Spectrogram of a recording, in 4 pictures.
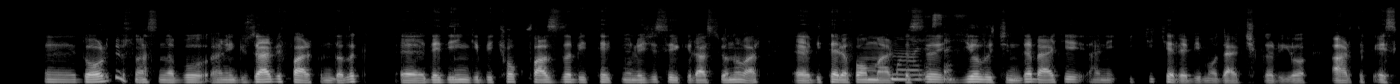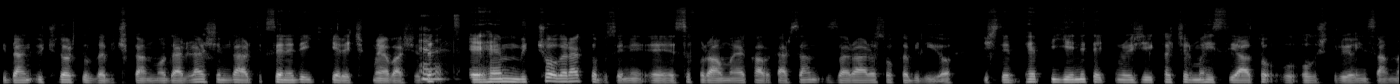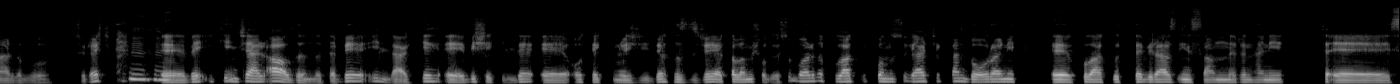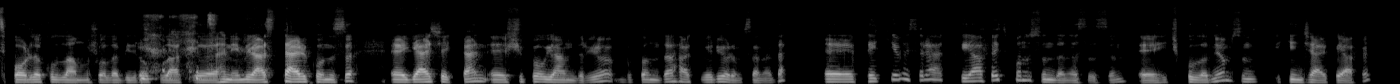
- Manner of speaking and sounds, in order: gasp; chuckle
- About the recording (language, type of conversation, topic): Turkish, podcast, İkinci el alışveriş hakkında ne düşünüyorsun?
